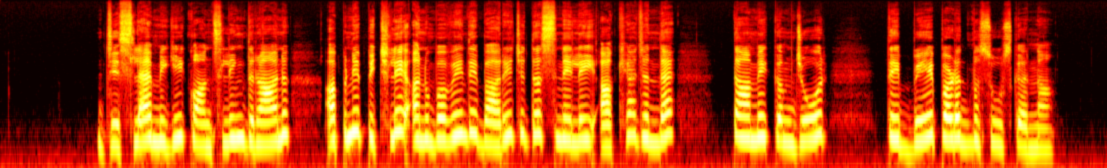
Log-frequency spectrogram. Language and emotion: Dogri, fearful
